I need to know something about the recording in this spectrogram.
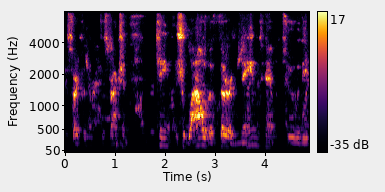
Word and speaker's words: João: I used to think it was João, like when the baby was born, the mother would say, João, it's a boy. But it's actually João.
